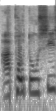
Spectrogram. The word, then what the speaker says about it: apoptosis: One of my teacher in the university mentioned about how to pronounce this one. Apoptosis. Sabi niya, apoptosis. Silent second letter P.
